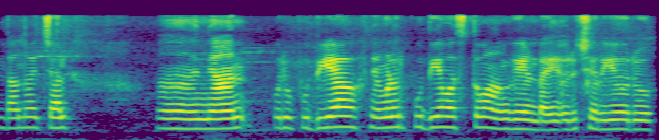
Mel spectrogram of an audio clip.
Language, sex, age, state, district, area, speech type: Malayalam, female, 30-45, Kerala, Kannur, rural, spontaneous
